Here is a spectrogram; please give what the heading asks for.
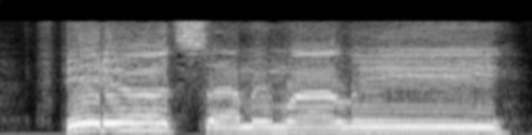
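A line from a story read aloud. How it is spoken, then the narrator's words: Shouted through megaphone. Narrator (Russian): крикнул в рупор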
